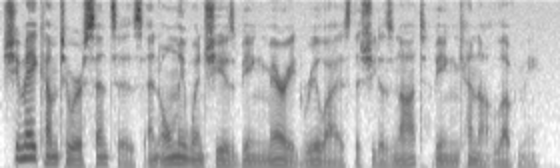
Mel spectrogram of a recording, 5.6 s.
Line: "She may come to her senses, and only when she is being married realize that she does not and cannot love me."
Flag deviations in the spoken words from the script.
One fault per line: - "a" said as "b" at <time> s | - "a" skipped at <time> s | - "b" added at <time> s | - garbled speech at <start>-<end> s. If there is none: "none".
- "and" said as "being" at 4.3 s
